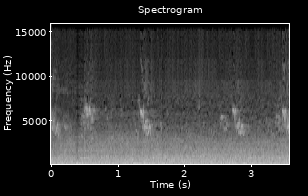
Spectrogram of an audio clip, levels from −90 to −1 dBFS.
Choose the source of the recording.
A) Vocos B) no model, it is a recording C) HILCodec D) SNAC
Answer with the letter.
B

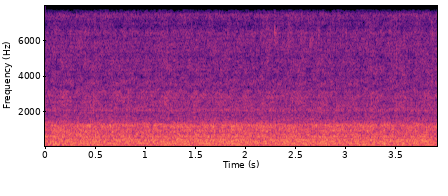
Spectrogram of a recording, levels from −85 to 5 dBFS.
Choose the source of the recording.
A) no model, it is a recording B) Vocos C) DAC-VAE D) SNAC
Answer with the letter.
A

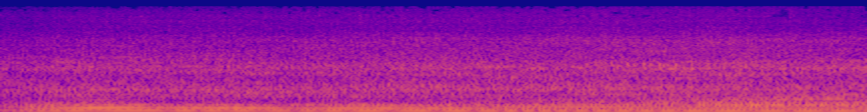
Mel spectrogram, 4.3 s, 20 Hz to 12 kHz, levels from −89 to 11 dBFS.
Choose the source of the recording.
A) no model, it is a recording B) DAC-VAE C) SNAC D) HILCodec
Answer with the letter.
A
